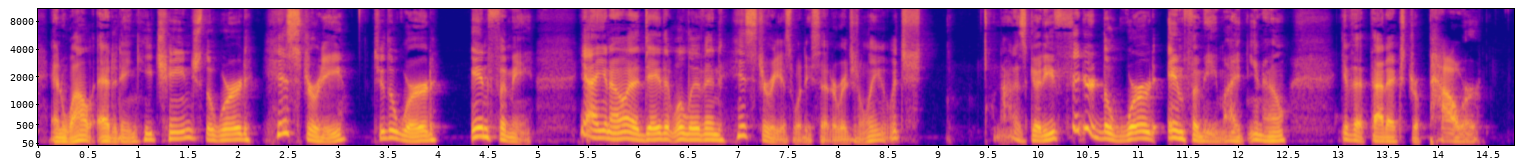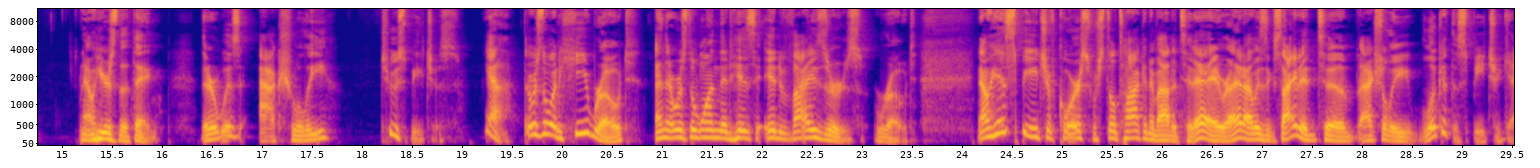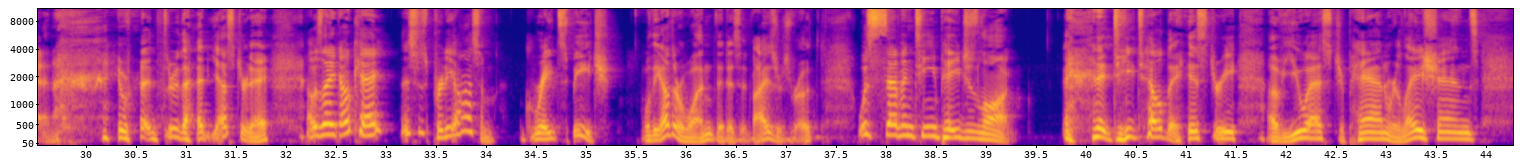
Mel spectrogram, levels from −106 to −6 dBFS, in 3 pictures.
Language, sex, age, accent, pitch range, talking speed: English, male, 30-49, American, 120-185 Hz, 170 wpm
